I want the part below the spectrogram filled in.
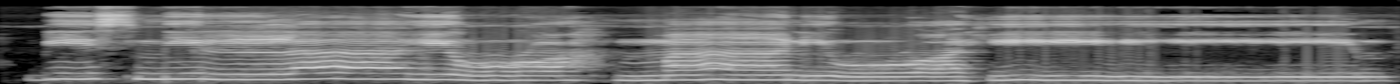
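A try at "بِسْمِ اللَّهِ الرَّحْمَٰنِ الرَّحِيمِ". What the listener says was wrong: Oke huruf rnya diperjelas lagi Bunda Jangan sampai hilang getarananya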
